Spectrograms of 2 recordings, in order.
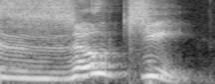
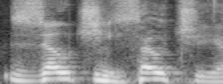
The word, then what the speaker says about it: Xochitl: Her real name is Xochitl.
